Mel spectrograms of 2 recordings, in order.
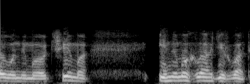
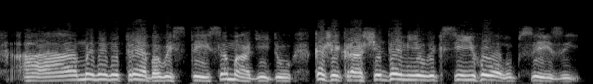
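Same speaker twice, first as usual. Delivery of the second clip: high, huffy peasant mother; testy mother; 8 semitones higher than usual. Acted. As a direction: demand your son impatiently. Mother snaps at the stranger.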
